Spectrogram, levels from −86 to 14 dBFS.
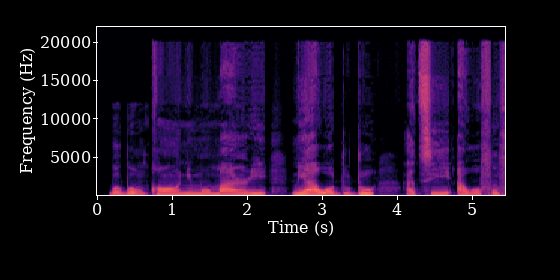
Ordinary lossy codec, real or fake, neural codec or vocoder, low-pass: none; real; none; none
